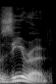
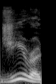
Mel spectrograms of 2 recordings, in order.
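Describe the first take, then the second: First: The name begins with a Z sound. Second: The name begins with a J sound. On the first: The speaker calls it wrong. "people are saying it's J pronounced as a Z" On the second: The speaker calls it right. "it said Jiro"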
